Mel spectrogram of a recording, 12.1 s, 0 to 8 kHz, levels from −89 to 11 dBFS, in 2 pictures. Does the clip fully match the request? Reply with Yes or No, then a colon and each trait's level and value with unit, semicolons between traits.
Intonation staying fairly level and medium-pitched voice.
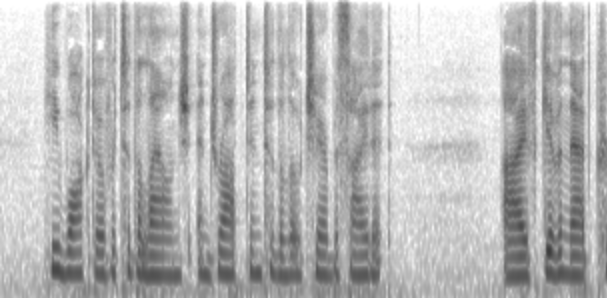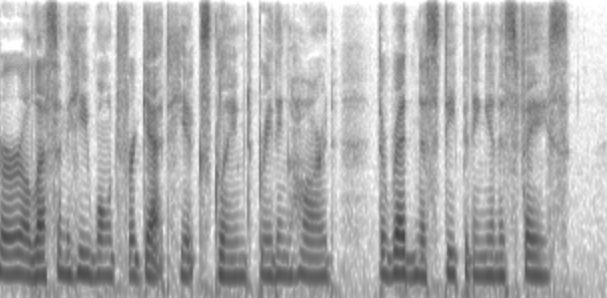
Yes: narrow, 1.5 semitones; medium, 155 Hz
